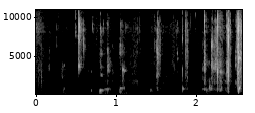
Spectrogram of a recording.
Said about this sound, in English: but i'm only chewing grapes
